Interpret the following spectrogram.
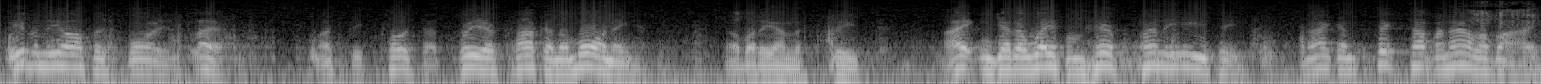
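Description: A man's voice: on the high side, very animated, fast. An actor playing a blunt, threatening male gangster boss in an old radio drama, talking tough in clipped street slang. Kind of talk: 1940s radio acting. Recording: tinny old radio broadcast with hiss.

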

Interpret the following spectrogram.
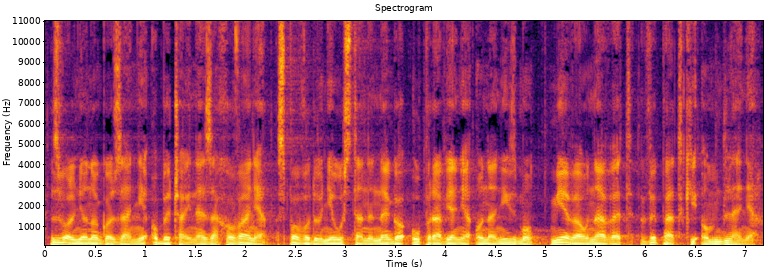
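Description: A man reading old testimony and press reports gravely for a true-crime story, in long reverb. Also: low voice, fairly even intonation, normal speed, few pauses, mellow, lightly acted. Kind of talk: dramatised reading of archive quotes and press reports. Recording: long reverb, faint music.

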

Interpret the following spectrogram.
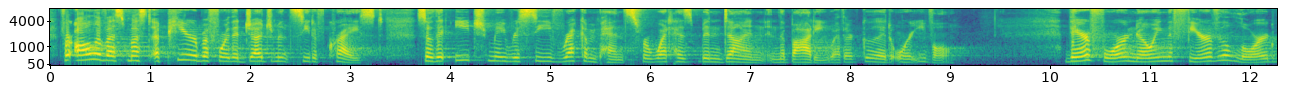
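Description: A woman in her forties preaching as guest pastor at a church pulpit, talking expressively and gesturing. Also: mid-range voice. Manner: warm expressive, gestures while speaking. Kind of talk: sermon and scripture reading. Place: church sanctuary at wooden pulpit. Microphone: gooseneck pulpit mic. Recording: long hall reverb.

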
